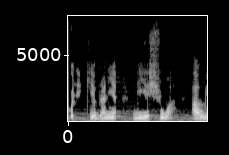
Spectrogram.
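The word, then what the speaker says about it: ישוע: Maana yake Yesu jina kamili kwa namna linavyotamkwa kwenye Kiebrania ni Yeshua au Yehoshua.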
